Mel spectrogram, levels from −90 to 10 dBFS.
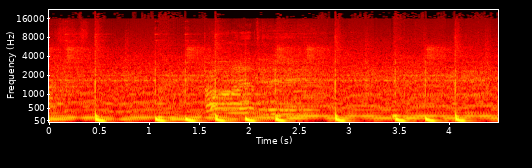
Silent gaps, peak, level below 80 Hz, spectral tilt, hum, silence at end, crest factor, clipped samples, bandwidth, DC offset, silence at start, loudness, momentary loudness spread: none; -4 dBFS; -24 dBFS; -5.5 dB/octave; none; 0 s; 14 dB; under 0.1%; over 20 kHz; under 0.1%; 0 s; -21 LUFS; 5 LU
